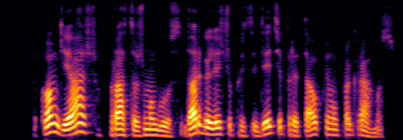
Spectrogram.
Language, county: Lithuanian, Utena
